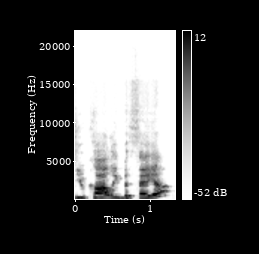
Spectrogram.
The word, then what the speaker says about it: Yukali Bethea: your name, I believe, was Yukali Bethea. Is that how you say it? Oh my gosh, yes.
